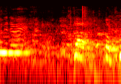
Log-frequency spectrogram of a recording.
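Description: Voices speaking through handheld stage microphones, with a steady held tone fading out in the first half second.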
